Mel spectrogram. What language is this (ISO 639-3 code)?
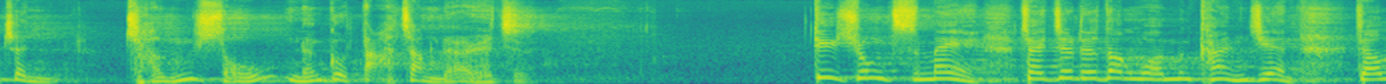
zho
